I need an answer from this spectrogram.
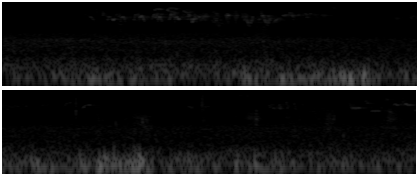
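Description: Small birds singing outdoors: a run of high chirping song about a second in, then scattered short chirps, over a steady low rumble.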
